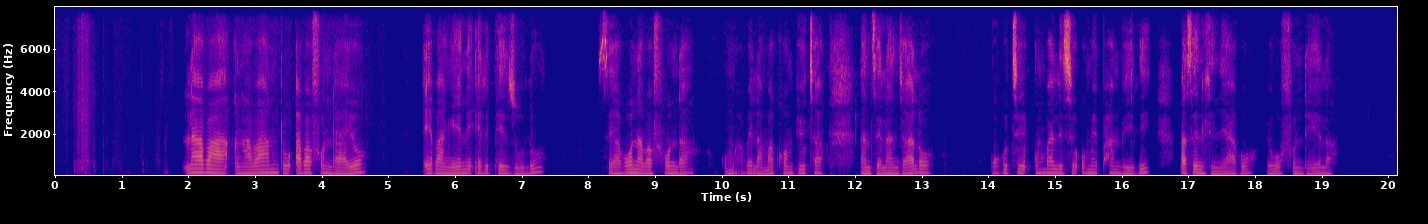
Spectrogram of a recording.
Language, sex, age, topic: North Ndebele, female, 36-49, education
